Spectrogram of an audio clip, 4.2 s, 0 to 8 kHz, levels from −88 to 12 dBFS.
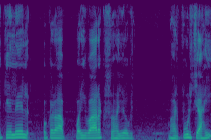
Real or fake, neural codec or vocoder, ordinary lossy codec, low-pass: real; none; none; none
